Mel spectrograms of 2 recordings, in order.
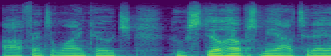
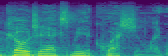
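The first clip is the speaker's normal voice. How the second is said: normal talking voice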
